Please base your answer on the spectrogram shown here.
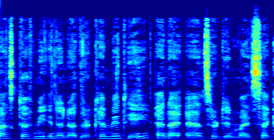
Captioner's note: speaking French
